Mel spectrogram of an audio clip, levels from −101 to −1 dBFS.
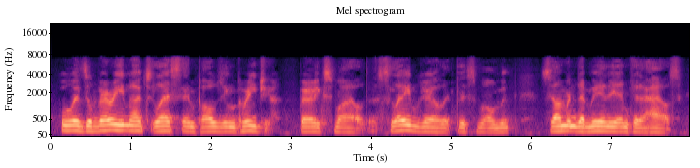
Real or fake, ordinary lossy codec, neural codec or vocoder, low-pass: fake; Opus, 64 kbps; codec, 16 kHz, 1 kbps, FreqCodec, larger model; 7.2 kHz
